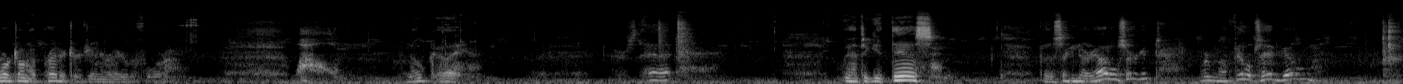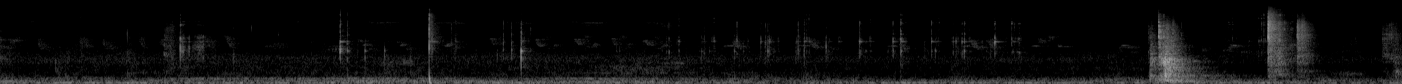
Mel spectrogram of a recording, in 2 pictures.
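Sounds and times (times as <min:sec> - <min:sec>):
metal tools clinking on workbench: 0:17.4 - 0:19.5, 0:20.5 - 0:24.4.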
